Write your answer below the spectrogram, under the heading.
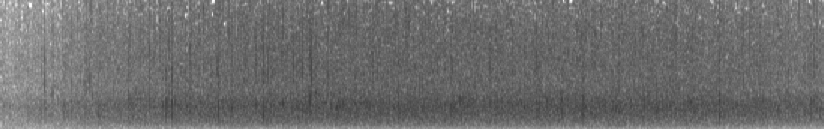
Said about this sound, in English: The crowd exploded in a roaring ovation, everyone waving their handkerchiefs at their beloved author. Dickens blew them a kiss and left the stage with tears rolling down his face.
